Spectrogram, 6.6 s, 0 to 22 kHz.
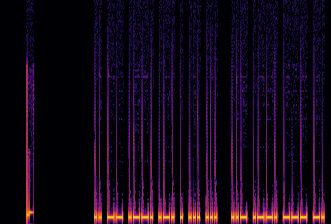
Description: Morse code, heard as a keyed tone, about 28 wpm, 700 Hz. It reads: IMPRESS UPON
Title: Sentences from Top 1600 Words 28wpm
